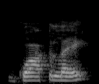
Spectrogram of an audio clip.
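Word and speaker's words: Goapele: Is it Wapale or Gopele? Guapale.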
